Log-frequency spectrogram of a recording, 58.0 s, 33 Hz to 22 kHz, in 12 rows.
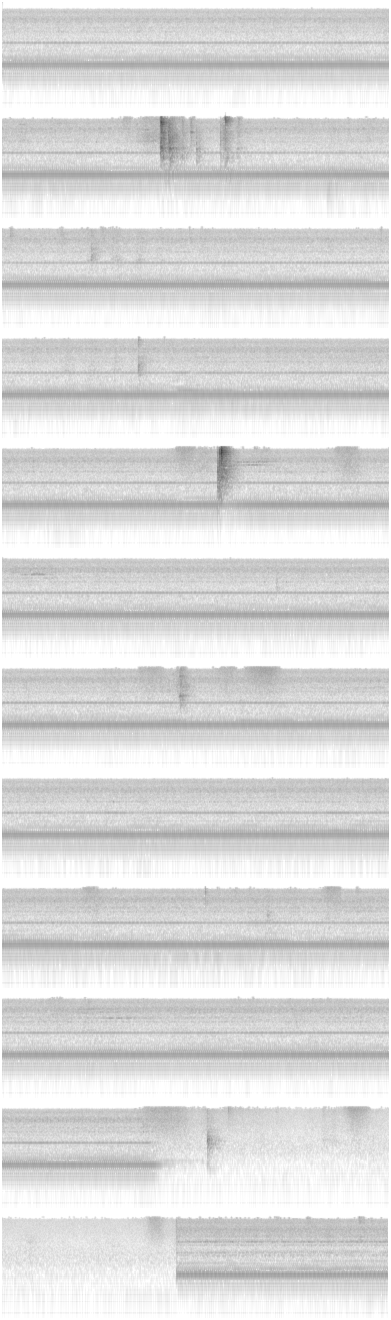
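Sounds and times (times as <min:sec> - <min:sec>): potter's wheel motor hum: 0:00.0 - 0:51.0, 0:55.4 - 0:58.0.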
